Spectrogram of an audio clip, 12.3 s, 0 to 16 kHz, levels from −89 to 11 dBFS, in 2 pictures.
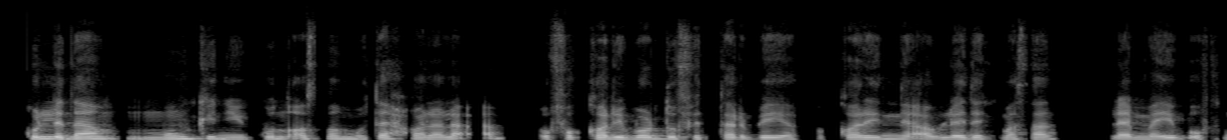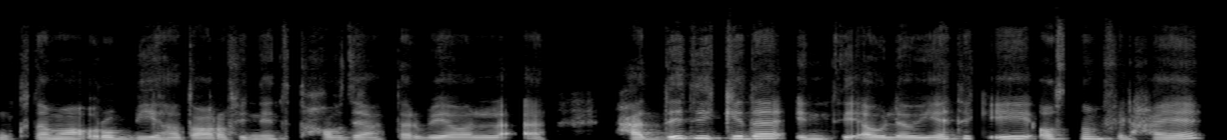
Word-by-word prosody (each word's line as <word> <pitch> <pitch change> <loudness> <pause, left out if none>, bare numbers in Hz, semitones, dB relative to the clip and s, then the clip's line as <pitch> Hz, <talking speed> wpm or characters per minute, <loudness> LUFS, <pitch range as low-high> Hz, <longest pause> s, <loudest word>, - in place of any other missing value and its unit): كل 195 +1 +6
ده 195 +1 +5
م 200 +1 -1
ممكن 195 +2 0
يكون 165 +5 -3
أصلًا 195 0 -2
متاح 195 +4 -2
والّا 180 -2 +1
لأ 200 +3 -3 0.2
وفكّري 180 +2 +2
برضه 185 +2 +2
في 185 - -13
التربية، 170 0 -1
فكّري 170 +3 0
إن 175 -1 -2
أولادِك 175 +2 +1
مثلًا 175 0 -3 0.3
لمّا 155 0 +1
يبقوا 165 +2 0
في - - -23
مُجتمع 180 +2 -1
أوروبي 180 +1 0
هتعرفي 160 +2 0
إن 170 - -7
أنتِ 175 - -6
تحافظي 170 +1 -4
على 165 - -3
التربية 160 +1 -1
والّا 165 0 -1
لأ؟ - - -2 0.4
حدّدي 245 - +4
كده 245 0 +3
أنتِ 175 -1 -2
أولوياتِك 170 +7 +2
إيه 220 +2 +3
أصلًا 205 +1 -1
في 195 -1 -8
الحياة 190 +5 -1
180 Hz, 185 wpm, -24 LUFS, 165-195 Hz, 0.4 s, كل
